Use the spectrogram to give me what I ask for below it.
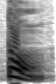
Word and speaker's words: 动: So this character pronounced like 动.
